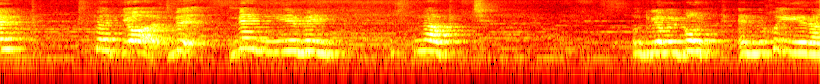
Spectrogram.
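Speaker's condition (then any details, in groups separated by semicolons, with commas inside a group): Dyskinetic cerebral palsy; dyskinetic form, severe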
